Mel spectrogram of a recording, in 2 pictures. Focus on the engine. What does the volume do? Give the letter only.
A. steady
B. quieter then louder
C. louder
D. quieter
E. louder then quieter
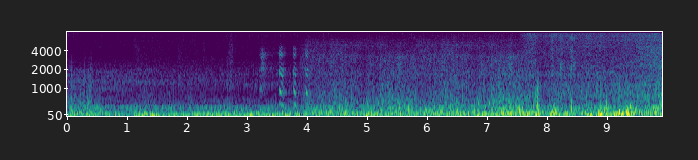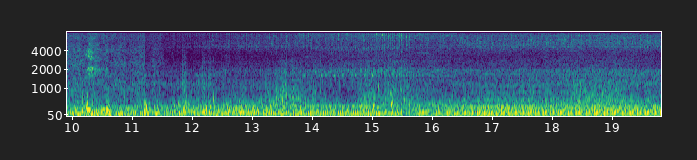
C.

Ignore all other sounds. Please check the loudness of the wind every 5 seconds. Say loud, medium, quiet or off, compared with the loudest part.
medium, loud, loud, loud.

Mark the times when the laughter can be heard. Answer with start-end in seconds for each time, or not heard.
3.2-4.2, 10.1-10.7.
